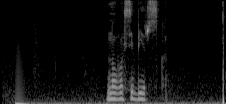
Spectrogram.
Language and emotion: Russian, neutral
